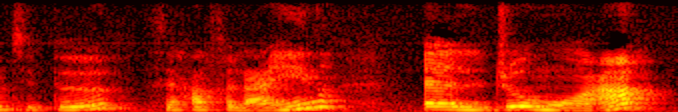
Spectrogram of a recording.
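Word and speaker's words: الجمعة: Al-Jumu'a. On ne prononce pas ta à la fin.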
